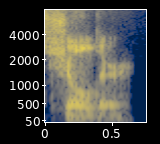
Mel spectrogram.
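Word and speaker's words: Sholder: spelled s-h-o-l-d-e-r her shoulder took the U out so that it would make it more clear to everyone it's pronounced shoulder right that shoulder you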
